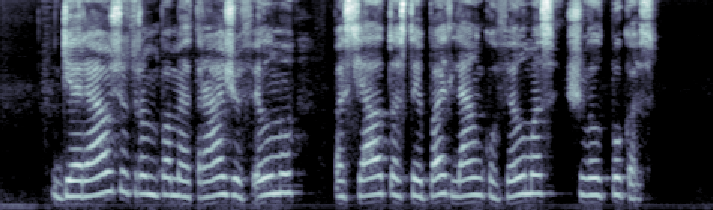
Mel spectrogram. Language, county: Lithuanian, Vilnius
